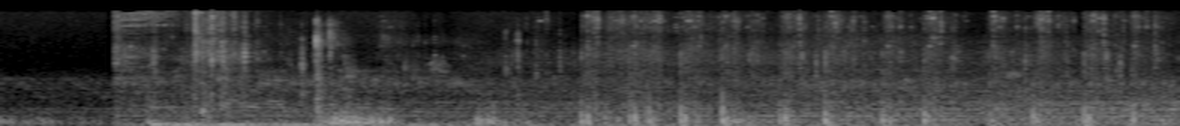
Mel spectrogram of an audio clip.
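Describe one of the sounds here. Footsteps tread on pavement at a steady pace.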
